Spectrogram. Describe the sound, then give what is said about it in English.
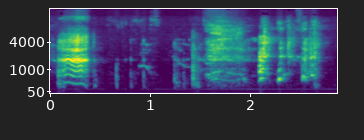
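A puppy named Lucy cries downstairs with a high, thin whine, followed by a few quiet clicks and a run of short, breathy whimpers and yelps that rise and fall unevenly. “Your puppy's crying now.”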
